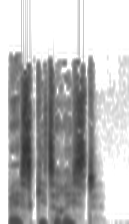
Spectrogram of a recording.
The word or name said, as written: basguitarist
